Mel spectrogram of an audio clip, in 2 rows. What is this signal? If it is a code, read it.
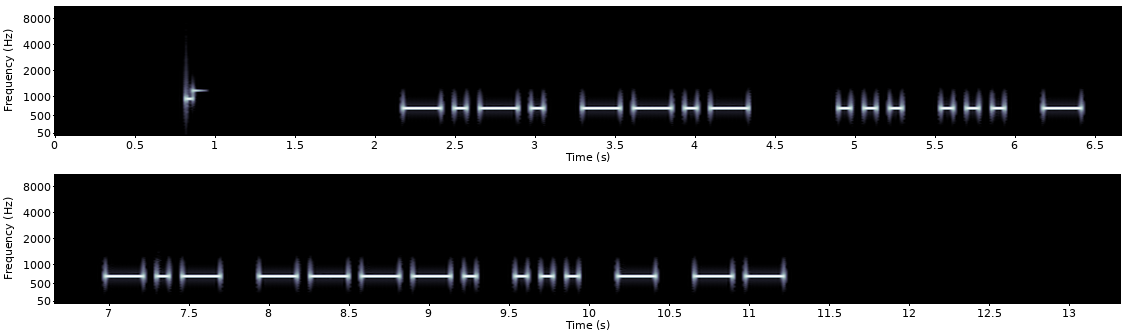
Morse code, heard as a keyed tone, about 15 wpm, 700 Hz. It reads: CQ SST K9STM
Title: K1USN SST QSO Practice - 15wpm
